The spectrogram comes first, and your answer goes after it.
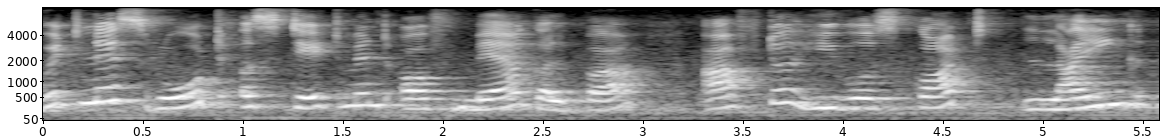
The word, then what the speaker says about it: mea culpa: The pronunciation is mea culpa. It's a Latin phrase.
